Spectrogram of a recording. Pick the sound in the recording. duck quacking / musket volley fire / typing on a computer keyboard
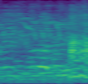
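duck quacking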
